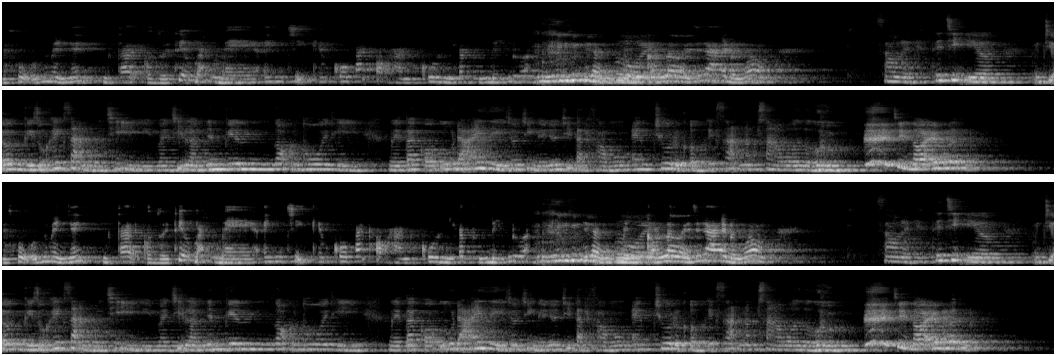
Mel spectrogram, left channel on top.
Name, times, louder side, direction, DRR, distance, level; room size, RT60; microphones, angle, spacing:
voice 1, 0.0-5.3 5.8-7.9 19.9-20.2, right 5 dB, 55° right, 7 dB, 0.4 m, -25 dB
voice 2, 2.1-2.4 5.3-6.5 8.8-10.0 10.3-20.2, left 2 dB, 5° left, -1 dB, 0.8 m, -23 dB
11.0 x 4.5 x 2.7 m, 1.2 s
head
